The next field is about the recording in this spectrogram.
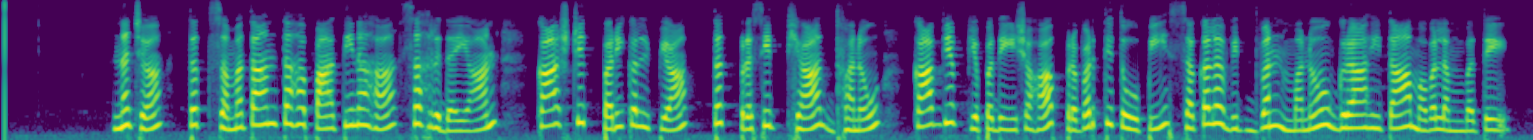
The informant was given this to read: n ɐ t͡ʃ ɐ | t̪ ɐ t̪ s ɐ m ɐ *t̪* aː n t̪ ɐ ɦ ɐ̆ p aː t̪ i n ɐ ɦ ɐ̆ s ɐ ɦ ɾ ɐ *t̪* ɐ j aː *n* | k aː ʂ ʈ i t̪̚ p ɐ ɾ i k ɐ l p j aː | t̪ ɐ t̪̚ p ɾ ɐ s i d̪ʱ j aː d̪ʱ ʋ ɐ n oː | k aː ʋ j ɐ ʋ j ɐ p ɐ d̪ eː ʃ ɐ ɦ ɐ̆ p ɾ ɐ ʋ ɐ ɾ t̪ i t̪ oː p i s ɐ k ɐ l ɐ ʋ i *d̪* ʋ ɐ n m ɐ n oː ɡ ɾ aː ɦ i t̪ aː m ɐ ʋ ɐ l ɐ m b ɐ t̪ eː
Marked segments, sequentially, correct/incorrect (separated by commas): correct, incorrect, correct, correct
